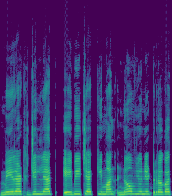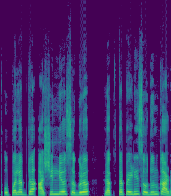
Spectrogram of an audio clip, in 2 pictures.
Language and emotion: Goan Konkani, neutral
